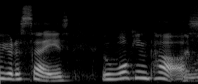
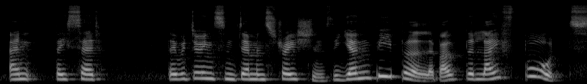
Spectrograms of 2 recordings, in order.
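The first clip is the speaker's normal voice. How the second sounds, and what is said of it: Put-on Welsh accent. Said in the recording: “my Welsh accent's shite. ... It's not, actually. It's really good.”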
